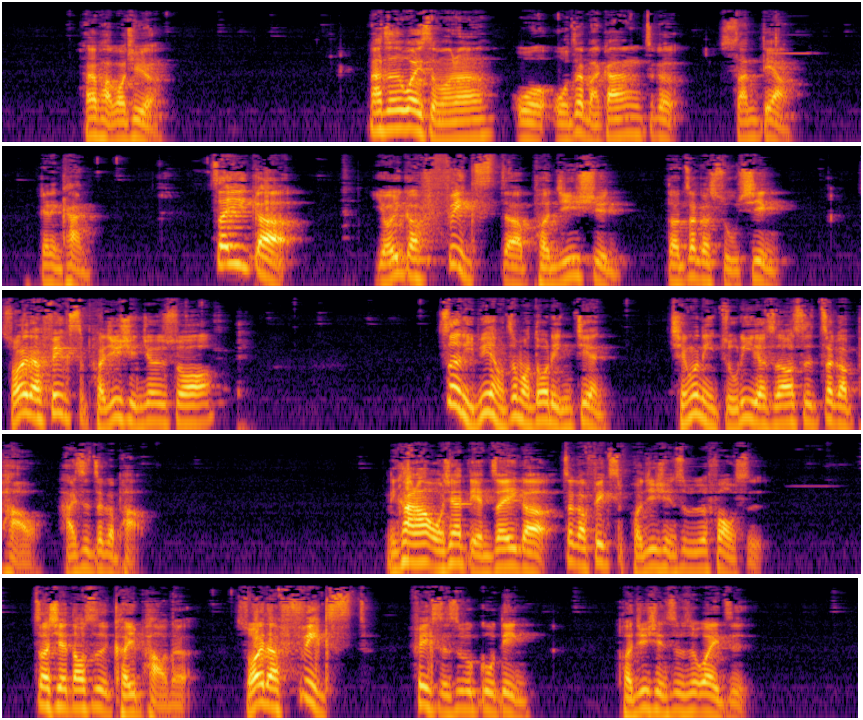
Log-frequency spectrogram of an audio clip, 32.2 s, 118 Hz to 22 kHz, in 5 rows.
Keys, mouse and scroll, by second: 0.4 middle click, 3.9 click, 4.6 click, 5.7 Delete, 7.0 click, 7.9 click, 14.1 click, 14.9 middle click, 15.3-15.7 drag, 15.7 middle click, 16.2 scroll down 1, 17.1 middle click, 22.8 click, 27.2 click, 28.1 click.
